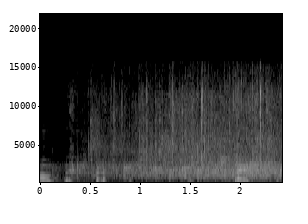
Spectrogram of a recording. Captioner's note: audience applauds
